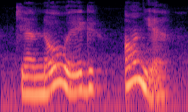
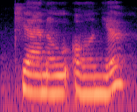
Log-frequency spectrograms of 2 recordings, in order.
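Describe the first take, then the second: First: The verb ending is an 'oig' sound. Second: The verb ending is a plain 'o' sound. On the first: "in the Munster dialect in the very south of Ireland, this ending will be pronounced Owig" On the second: "in South Connacht, around the Galway area, this ending will be pronounced O always"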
